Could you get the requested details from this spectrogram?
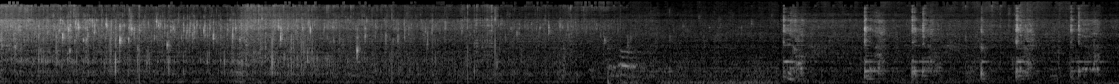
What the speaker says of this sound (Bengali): এবার কেটে রাখা পেঁয়াজগুলো দিয়ে দেবো তেলের মধ্যে।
